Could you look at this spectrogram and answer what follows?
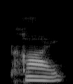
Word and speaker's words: drei: 그래서 AE는 아이 소리가 난다 라는 이 사실 꼭 기억해 주세요. 이건 어떻게 읽을까요? drei 라고 읽습니다. drei. 그 다음 숫자 4는 어떻게 읽을까요?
